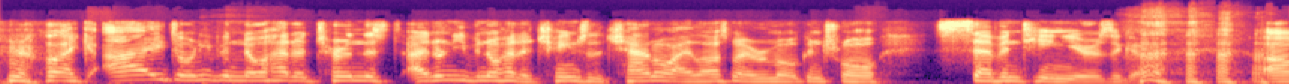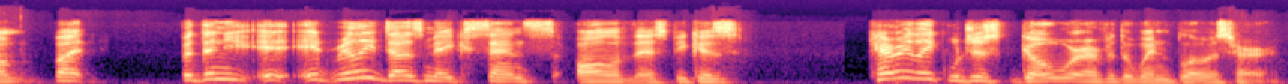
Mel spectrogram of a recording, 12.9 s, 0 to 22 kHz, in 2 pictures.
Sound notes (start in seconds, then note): 5.6 laugh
